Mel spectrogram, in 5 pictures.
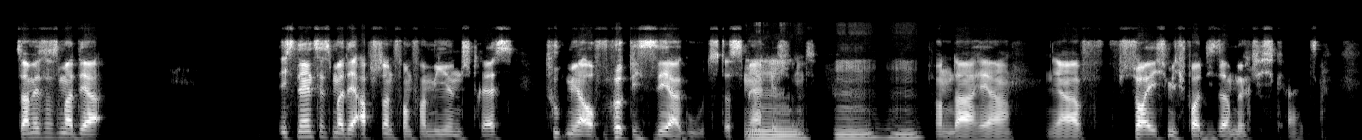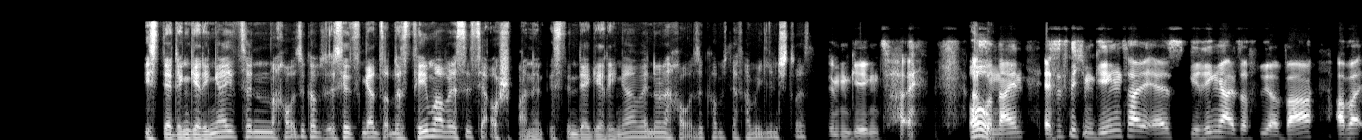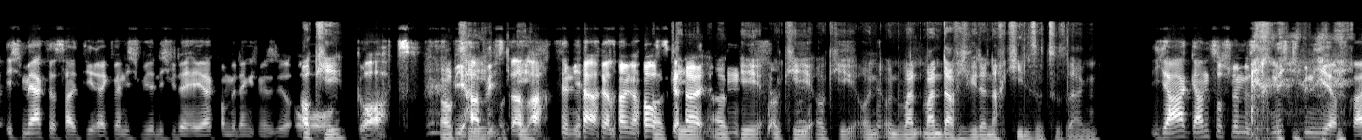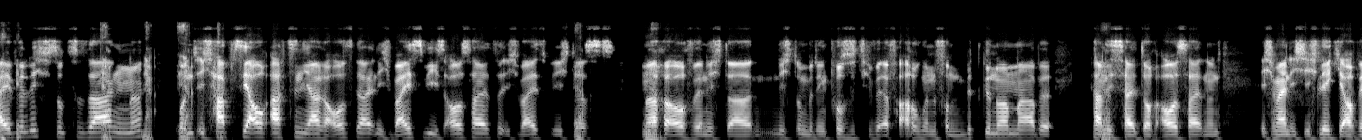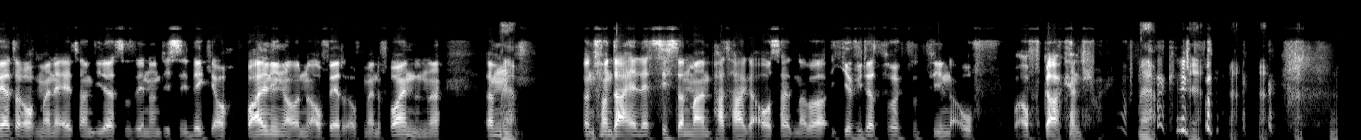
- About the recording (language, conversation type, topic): German, advice, Wie kann ich eine Freundschaft über Distanz gut erhalten?
- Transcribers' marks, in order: laughing while speaking: "Möglichkeit"; laughing while speaking: "Gegenteil"; laughing while speaking: "achtzehn Jahre lang ausgehalten?"; laugh; laugh; laughing while speaking: "Erfahrungen"; laughing while speaking: "Auf gar keinen Fall"; laugh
